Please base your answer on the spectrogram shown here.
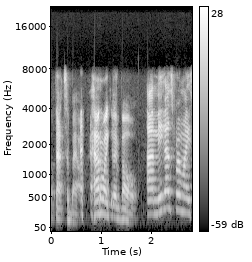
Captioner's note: laughing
